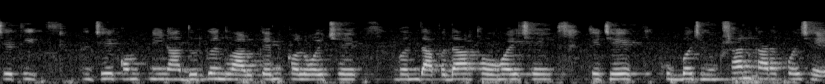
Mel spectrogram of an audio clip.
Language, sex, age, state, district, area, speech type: Gujarati, female, 30-45, Gujarat, Morbi, urban, spontaneous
